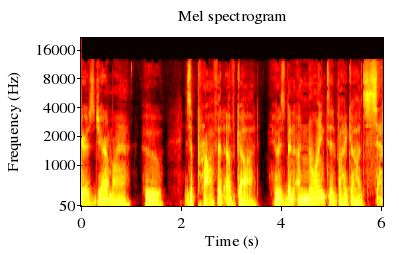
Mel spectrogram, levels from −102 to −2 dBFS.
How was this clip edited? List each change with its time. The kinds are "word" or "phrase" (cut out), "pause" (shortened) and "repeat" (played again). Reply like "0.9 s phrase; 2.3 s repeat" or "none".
none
